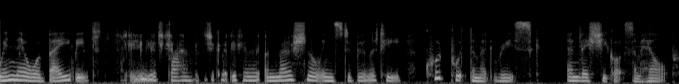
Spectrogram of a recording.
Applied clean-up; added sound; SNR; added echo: neural diffusion model UNIVERSE++.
